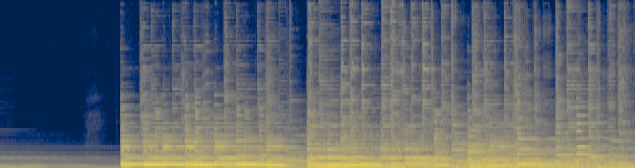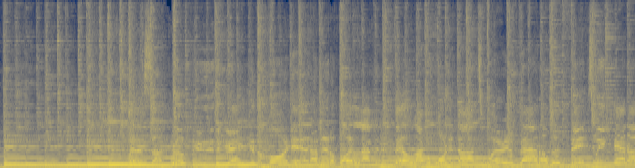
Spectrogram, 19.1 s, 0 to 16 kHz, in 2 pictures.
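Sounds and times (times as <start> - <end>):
keyboard playing piano chords: 0.0 - 19.0
woman singing: 11.5 - 19.0.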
